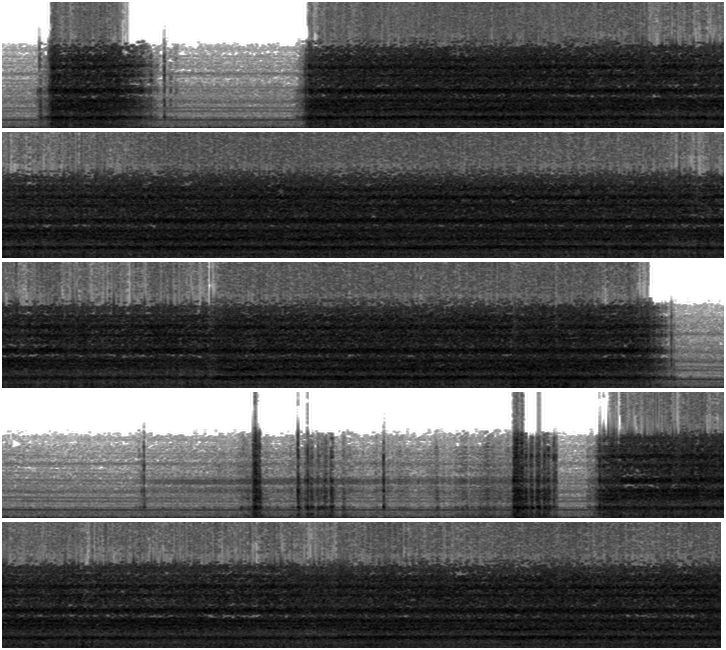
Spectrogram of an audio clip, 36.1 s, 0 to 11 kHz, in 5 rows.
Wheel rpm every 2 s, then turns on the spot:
50, 70, 220, 220, 220, 230, 230, 230, 230, 230, 110, 10, 20, 30, 190, 220, 230, 230.
24-26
